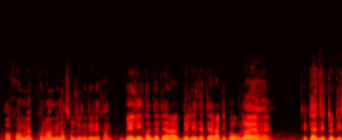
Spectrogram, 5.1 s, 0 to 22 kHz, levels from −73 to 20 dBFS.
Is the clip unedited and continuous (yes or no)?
no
